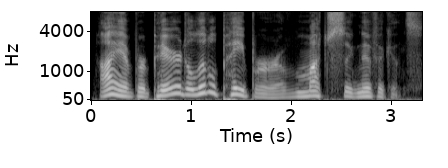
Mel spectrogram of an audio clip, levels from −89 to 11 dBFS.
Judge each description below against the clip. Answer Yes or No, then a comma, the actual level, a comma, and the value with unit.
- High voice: No, medium, 160 Hz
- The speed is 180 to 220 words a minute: No, average, 165 wpm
